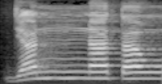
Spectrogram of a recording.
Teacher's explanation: jannatan di sini nun musyaddadah, dan nun musyaddadah dalam keadaan wujub al-gunnah. Maka karena dia gunnah makhrajnya dari khaysum.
